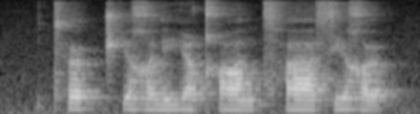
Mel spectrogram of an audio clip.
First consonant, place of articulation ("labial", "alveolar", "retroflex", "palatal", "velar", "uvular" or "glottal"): alveolar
